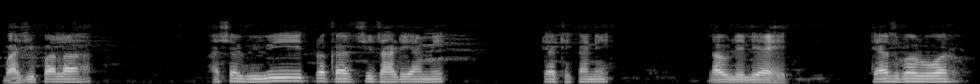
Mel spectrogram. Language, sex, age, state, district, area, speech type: Marathi, male, 45-60, Maharashtra, Osmanabad, rural, spontaneous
